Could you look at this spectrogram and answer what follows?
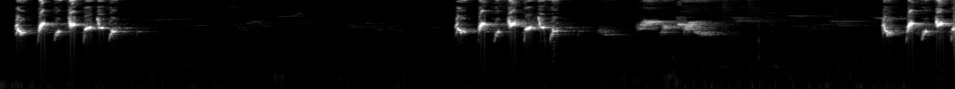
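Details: Ratchaburi wild red-whiskered bulbul in Thailand, sunning, tutoring young birds: a lively phrase of about six quick warbled notes repeated roughly every three seconds, with a softer slurred note between.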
